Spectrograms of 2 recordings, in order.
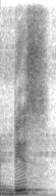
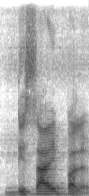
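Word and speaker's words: disciple: इसी प्रकार से डिससाइपल, क्या है, डिससाइपल। तो डिसाइपल नहीं पढ़ेंगे, इसको क्या पढ़ेंगे, डिसाइपल। डिससाइपल नहीं पढ़ेंगे बल्कि क्या पढ़ेंगे, डिसाइपल, क्योंकि एस आपका साइलेंट होता है।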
